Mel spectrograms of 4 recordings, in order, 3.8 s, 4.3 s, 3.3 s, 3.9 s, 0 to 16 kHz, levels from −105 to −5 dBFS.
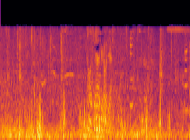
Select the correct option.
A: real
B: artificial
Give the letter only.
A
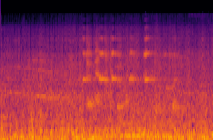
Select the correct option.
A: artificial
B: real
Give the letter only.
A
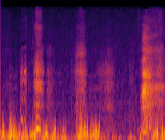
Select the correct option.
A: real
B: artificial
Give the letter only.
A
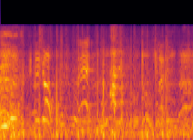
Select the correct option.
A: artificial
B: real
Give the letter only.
A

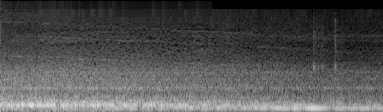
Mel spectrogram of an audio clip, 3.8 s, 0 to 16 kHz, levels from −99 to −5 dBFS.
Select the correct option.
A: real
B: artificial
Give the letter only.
A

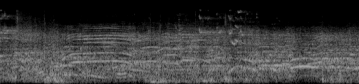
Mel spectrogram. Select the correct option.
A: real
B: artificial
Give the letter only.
A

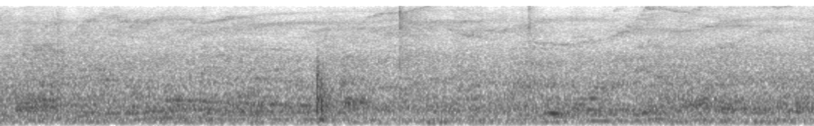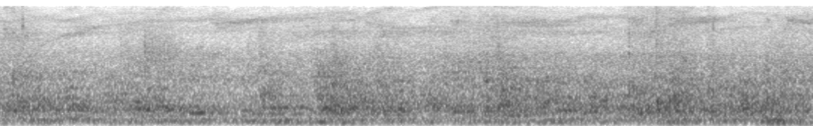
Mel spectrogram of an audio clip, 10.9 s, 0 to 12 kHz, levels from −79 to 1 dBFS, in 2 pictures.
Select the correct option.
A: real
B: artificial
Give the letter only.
A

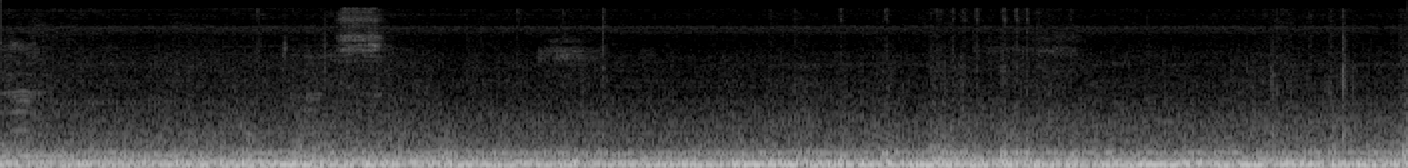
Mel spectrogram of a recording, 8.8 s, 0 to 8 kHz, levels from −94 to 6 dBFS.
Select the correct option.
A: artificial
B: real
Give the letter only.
B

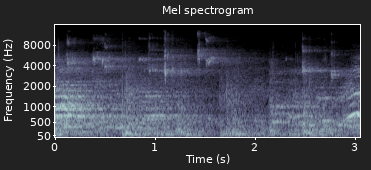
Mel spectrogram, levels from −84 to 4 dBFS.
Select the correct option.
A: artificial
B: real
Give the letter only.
B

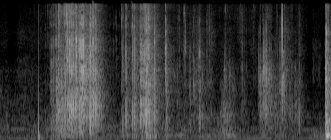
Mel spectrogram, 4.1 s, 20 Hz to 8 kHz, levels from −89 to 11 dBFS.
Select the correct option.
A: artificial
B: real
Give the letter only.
A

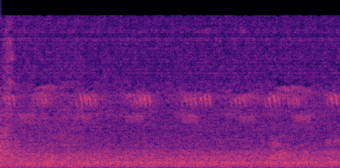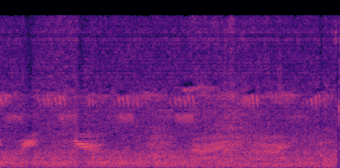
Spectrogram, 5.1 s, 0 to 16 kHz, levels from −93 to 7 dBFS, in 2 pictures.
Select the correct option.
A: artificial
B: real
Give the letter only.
A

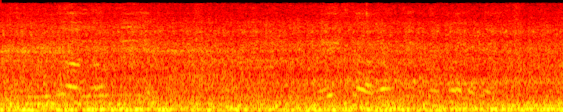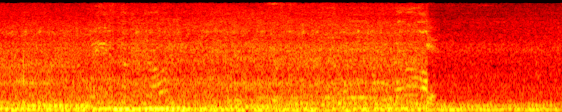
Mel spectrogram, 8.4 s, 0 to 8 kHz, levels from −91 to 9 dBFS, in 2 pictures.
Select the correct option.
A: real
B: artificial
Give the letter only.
B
